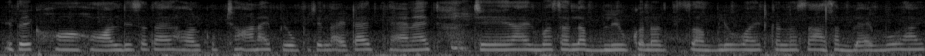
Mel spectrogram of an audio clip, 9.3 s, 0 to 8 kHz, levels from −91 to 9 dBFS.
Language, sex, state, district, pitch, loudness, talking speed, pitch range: Marathi, female, Maharashtra, Solapur, 240 Hz, -48 LUFS, 190 wpm, 230-250 Hz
